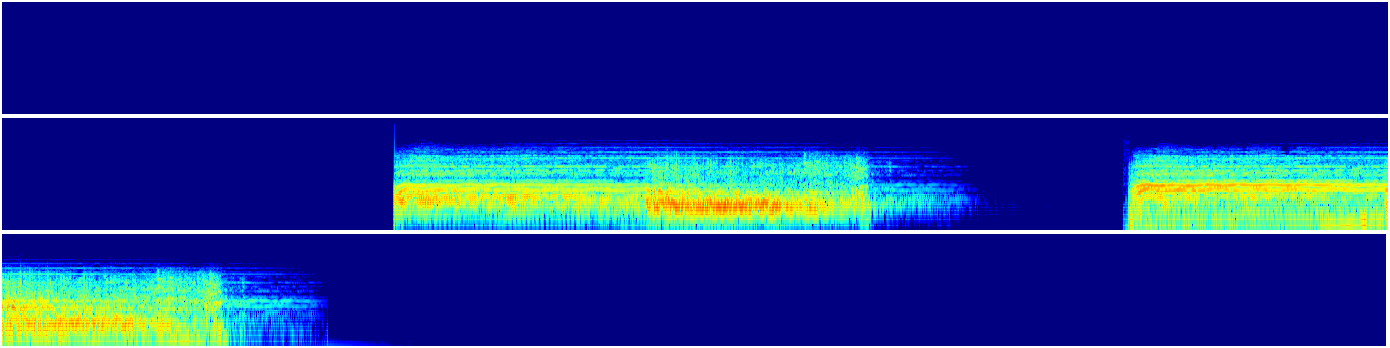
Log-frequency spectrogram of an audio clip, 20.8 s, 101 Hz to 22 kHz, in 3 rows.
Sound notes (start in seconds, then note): 0.2 silence; 12.6 music ending as Leo the Lion roaring; 17.3 silence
